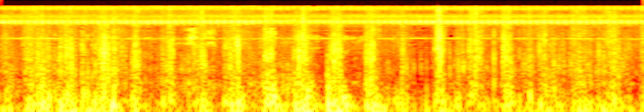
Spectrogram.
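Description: Two people's fingertips and nails tap and scratch the ribbed surface of a large, fresh, green pleated palm leaf on a living plant, thin and flexible rather than hollow, right next to the microphone. The result is a dense, irregular stream of soft, low, muffled thumps mixed with short dry scratchy rustles, with a faint steady high tone underneath throughout.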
